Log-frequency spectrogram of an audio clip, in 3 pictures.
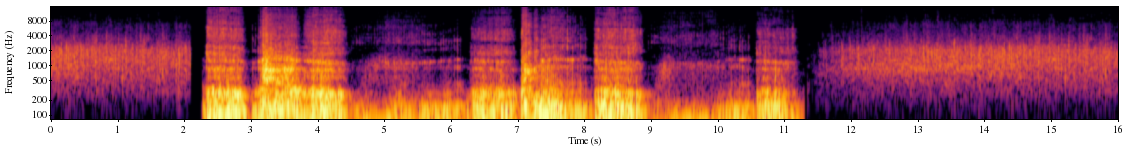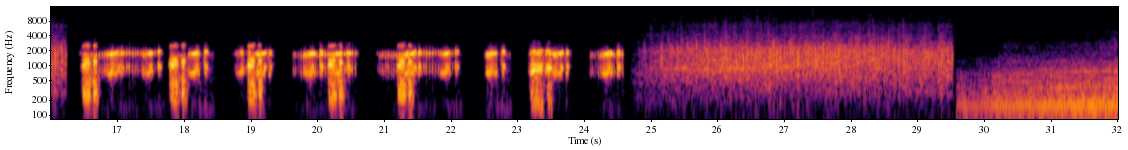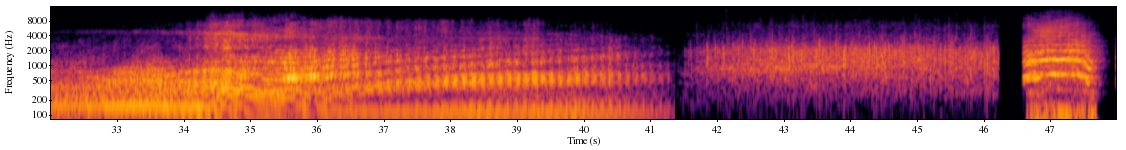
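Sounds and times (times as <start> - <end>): frog croaking: 16.4 - 24.6
droning hum sweeping in pitch: 29.6 - 41.4.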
